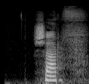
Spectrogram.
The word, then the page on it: écharpe: France; [e.ʃaʁp]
